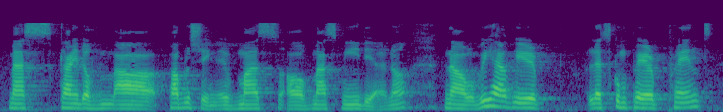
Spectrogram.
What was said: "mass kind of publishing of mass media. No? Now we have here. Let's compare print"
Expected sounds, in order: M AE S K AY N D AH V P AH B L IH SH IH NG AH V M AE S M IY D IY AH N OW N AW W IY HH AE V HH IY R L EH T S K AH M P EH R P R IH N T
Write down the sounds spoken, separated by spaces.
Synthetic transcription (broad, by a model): M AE S K AY N D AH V P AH B L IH SH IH NG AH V M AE S M IY D IY AH N OW N AW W IY HH AE V HH IY R L EH T S K AH M P EH R P R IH N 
